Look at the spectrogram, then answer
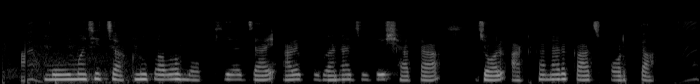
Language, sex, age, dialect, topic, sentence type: Bengali, female, 25-30, Western, agriculture, statement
